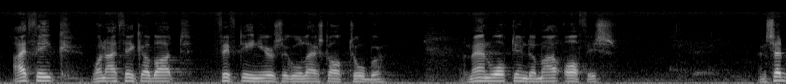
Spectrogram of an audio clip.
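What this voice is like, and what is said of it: Hoarse voice from laryngitis. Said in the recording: “when came my time to talk with this laryngitis, I wasn't able to say much”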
